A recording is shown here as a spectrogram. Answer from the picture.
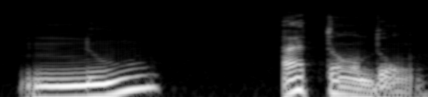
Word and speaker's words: nous attendons: You don't pronounce the S, so you get only this on sound, okay? Attendons, nous attendons, so we'll make the link between the two, la liaison.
